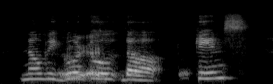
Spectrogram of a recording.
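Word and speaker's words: Cairns: we go to the canes where r is silent in that word and it's far up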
